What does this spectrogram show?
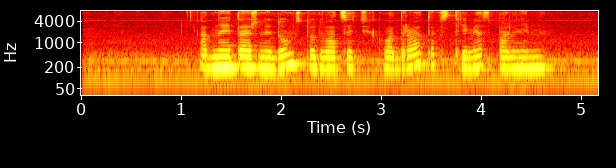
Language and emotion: Russian, neutral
